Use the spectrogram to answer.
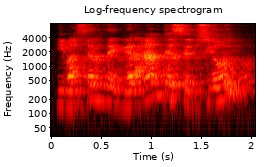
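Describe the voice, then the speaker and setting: A man's voice: high voice, lively intonation, unhurried, a bit bright. A man preaching a sermon in a church, emphatic and repetitive, often asking rhetorical questions. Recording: very echoey room, voice from far off.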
